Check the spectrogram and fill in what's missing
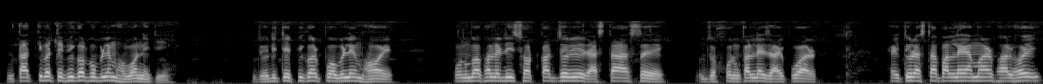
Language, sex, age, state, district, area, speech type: Assamese, male, 60+, Assam, Nagaon, rural, spontaneous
